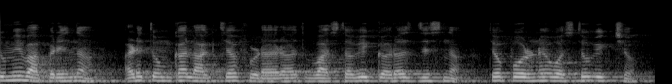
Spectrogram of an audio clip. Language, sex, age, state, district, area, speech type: Goan Konkani, male, 18-30, Goa, Bardez, urban, read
